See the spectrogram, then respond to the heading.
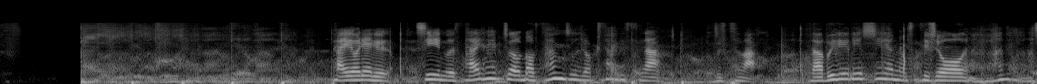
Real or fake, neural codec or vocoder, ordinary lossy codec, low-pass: fake; codec, 16 kHz, 1 kbps, FreqCodec, larger model; none; 7.2 kHz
